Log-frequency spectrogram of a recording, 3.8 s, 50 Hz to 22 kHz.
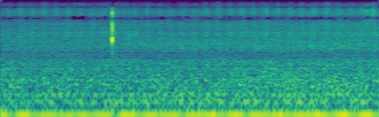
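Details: Outdoor AC condenser running after a turbo capacitor was fitted in place of a failed 45/5 capacitor during hot weather; steady low hum with smooth even run, no rattle or buzz, operating normally.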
